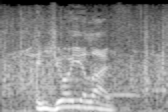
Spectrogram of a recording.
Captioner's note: applause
